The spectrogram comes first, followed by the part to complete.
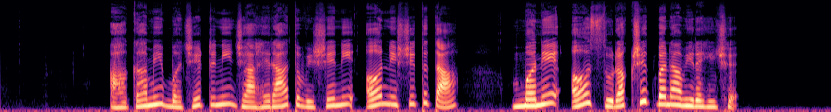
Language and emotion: Gujarati, fearful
